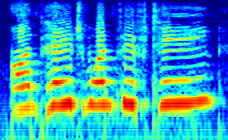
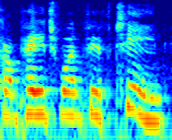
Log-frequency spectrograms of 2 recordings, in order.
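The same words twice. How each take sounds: First: The voice goes up at the end. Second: The voice stays level and falls at the end. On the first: It asks to confirm what was just heard. "So you're asking a question to confirm what I just said" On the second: It states a fact. "So I might say"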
